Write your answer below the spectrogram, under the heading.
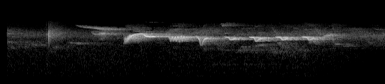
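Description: Blue-and-white Flycatcher singing a clear, high, flowing phrase of whistled notes with slurred, warbling turns, lasting about three seconds over faint background hiss.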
